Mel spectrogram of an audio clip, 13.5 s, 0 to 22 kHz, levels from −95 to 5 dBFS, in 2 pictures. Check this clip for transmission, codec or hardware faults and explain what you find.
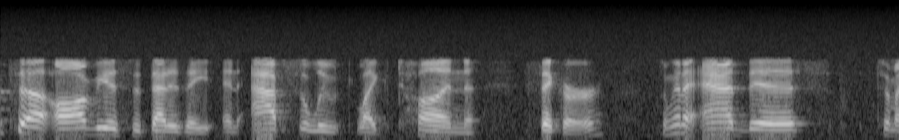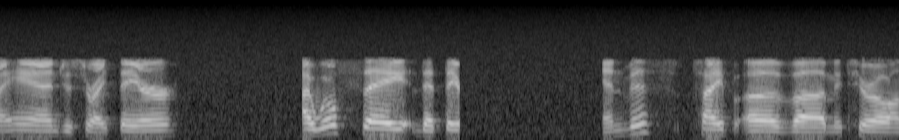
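One fault stands out, heard over speech that is band-limited to a telephone line, with nothing above about 3.8 kHz and the light texture of G.726 ADPCM at a rate that fits 32 kbit/s. From 10.19 s to 11.26 s, an audio dropout to a faint residue removes about 1.1 s of speech. The gap holds only hiss, roughly 40 dB below the speech. The likely cause is a break in the wanted signal while the path after it stayed live, so the line's own noise carried on. Unlike a pause or fade, the speech is cut abruptly at both edges, and the hiss continues rather than falling to digital silence.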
